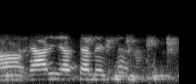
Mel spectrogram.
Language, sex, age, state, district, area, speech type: Maithili, female, 45-60, Bihar, Purnia, rural, conversation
